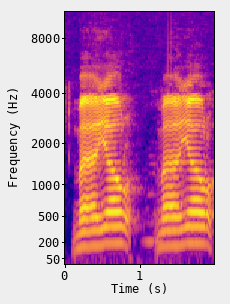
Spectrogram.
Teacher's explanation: ra di sini dibaca tebal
